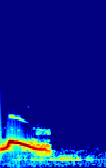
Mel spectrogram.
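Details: Mourning dove sitting in its nest in the morning, giving a single soft, low coo that swells and then slides slightly downward, lasting under a second, followed by faint background hum.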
